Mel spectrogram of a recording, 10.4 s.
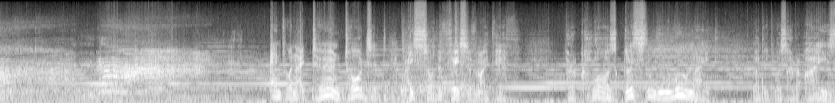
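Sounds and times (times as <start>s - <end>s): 
wail neither human nor animal: 0.0s - 3.1s
fierce slavering growl: 0.0s - 10.4s
speech: 3.4s - 6.4s, 7.1s - 10.4s.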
